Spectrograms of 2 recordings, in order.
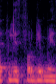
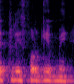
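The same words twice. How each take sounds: First: Low, soft plea while embracing; hushed, humble apology; softly begging forgiveness. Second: Low, soft plea for forgiveness; hushed, humble apology; softly begging forgiveness. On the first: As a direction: ask the father's pardon quietly. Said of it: "Embrace their father and say". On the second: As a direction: beg forgiveness gently at a mother's feet. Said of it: "Hold the feet of their mother and say". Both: Retold or imitated.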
